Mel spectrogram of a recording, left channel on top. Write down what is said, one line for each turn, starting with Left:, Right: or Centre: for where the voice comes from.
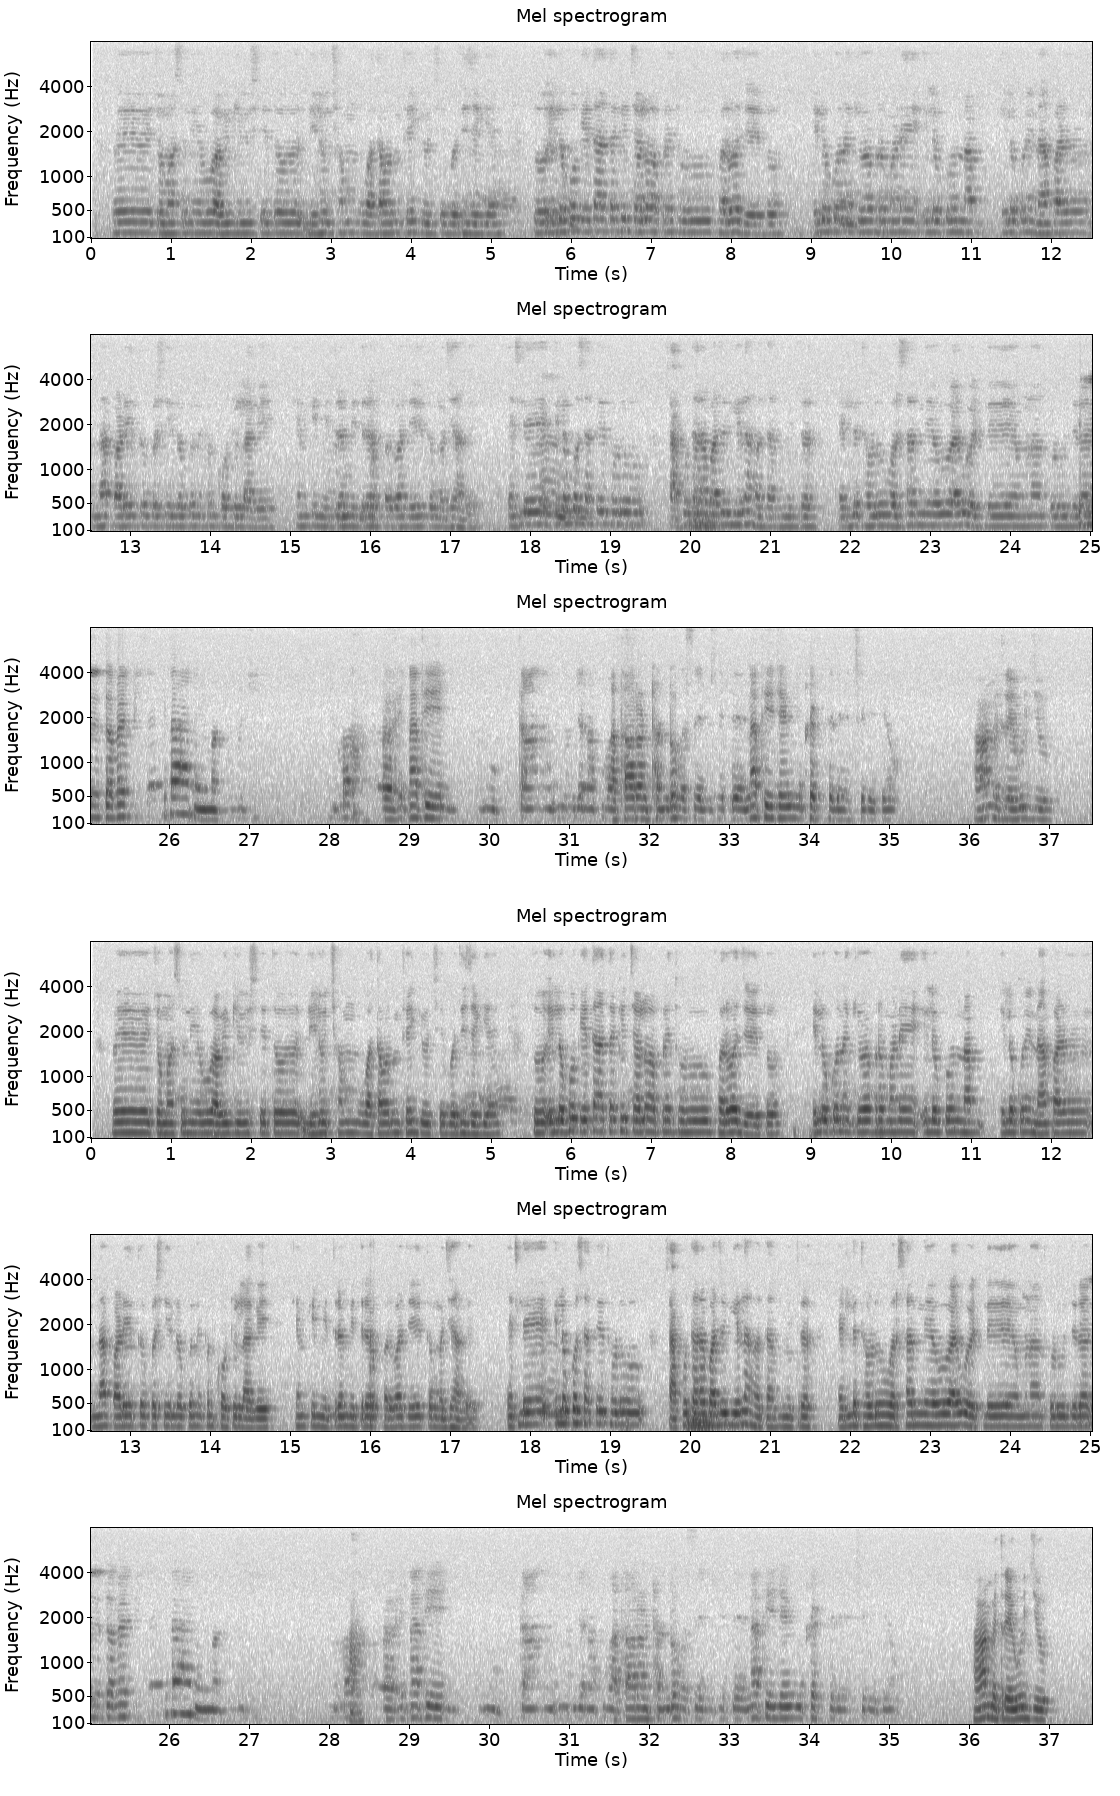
Right: હવે ચોમાસું એવું આવી ગયું છે તો લીલુંછમ વાતાવરણ થઈ ગયું છે બધી જગ્યાએ. તો
Left: હમ
Right: એ લોકો કેહેતા હતા કે ચાલો આપણે થોડું ફરવા જઈએ તો એ લોકોને
Left: બરાબર
Right: કેવા પ્રમાણે એ લોકો ના એ લોકોને નામ ના પાડે તો પછી એ લોકોને પણ ખોટું લાગે, કેમ કે
Left: હમ
Right: મિત્ર મિત્ર ફરવા જઈએ તો મજા આવે, એટલે
Left: હમ
Right: એ લોકો સાથે થોડું સાપુતારા બાજુ ગેલા હતા મિત્ર, એટલે થોડું વરસાદ ને એવું આવ્યું એટલે હમણાં થોડું જરાક
Left: એટલે તમે ભીજા ગલા હે ને એમાં કે પછી, એમાં
Right: હા
Left: જ. એનાથી થોડું ત જે વાતાવરણ ઠંડુ હશે એ એનાથી જે ઇફેક્ટ થઈ જાય છેવ.
Right: હા મિત્ર એવું જ.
